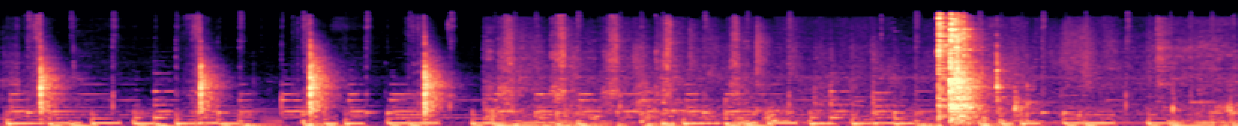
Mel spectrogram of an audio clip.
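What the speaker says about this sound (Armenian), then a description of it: "նրանք ունեն հատուկ գործիք, այսպես քաշում եք և կարտոֆիլը այսպես գեղեցիկ կտրատվում է" Potatoes are sliced with a special Korean cutting tool: sharp, evenly spaced chopping strokes about once a second, then a scraping clatter near the end, close and fairly quiet.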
